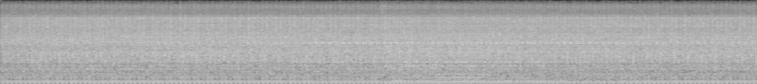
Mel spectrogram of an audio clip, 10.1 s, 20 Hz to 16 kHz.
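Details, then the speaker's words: John Deere 2155 diesel tractor at steady idle after replacing a faulty starter solenoid (before: would not crank, just clicked; cleaning battery cables didn't help); steady low diesel clatter, even beat around three per second, no stumbles or grinding; fixed, running healthy. "All right, let's try it out. All right, I'd say it's fixed."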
